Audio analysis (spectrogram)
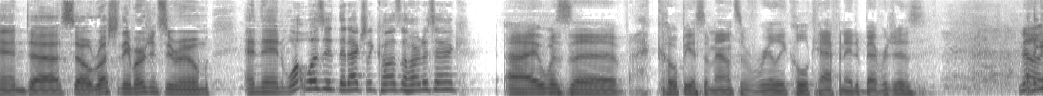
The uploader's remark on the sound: Live at SF Sketchfest 2015. It's some LIVE hostful goodness!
